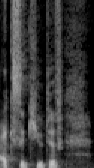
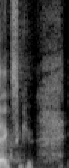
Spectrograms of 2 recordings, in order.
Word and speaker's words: Executive: CEO wäre es, wenn wir ein privatwirtschaftliches Unternehmen wären, dann wäre ich tatsächlich der Chief Executive Officer, der in Deutschland fast immer falsch ausgesprochen wird. Leute sagen immer Executive. – Executive, ja? – genau, das heißt Executive.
